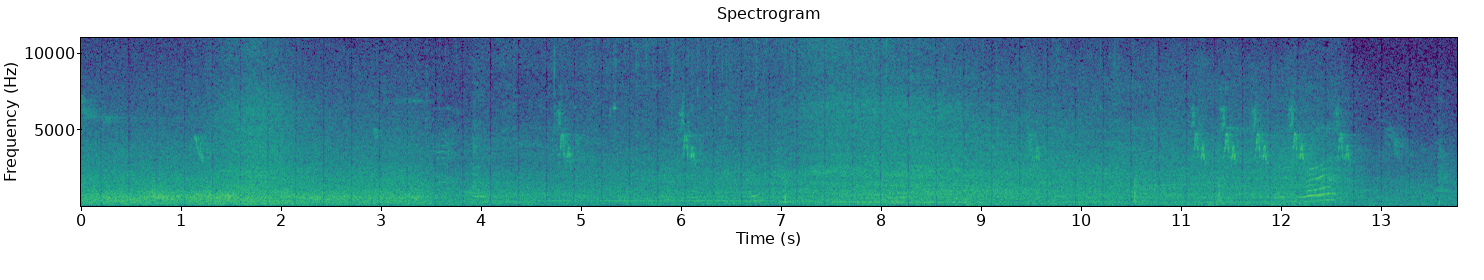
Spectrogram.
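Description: Traffic hums steadily along a nearby street outdoors.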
